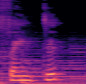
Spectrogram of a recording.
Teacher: the final ed is pronounced as a separate syllable it then removed the final it is pronounced the scared the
